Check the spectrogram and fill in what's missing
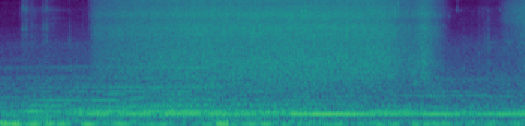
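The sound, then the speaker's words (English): A hose sprays water to wash down a mess, in a steady, rushing hiss that starts abruptly and runs for a few seconds before cutting off, with a low mechanical hum underneath. “Spraying down the mess.”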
